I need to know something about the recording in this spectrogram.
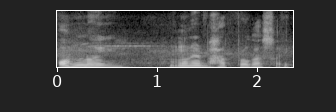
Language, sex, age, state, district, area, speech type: Bengali, male, 30-45, West Bengal, Purba Bardhaman, urban, spontaneous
